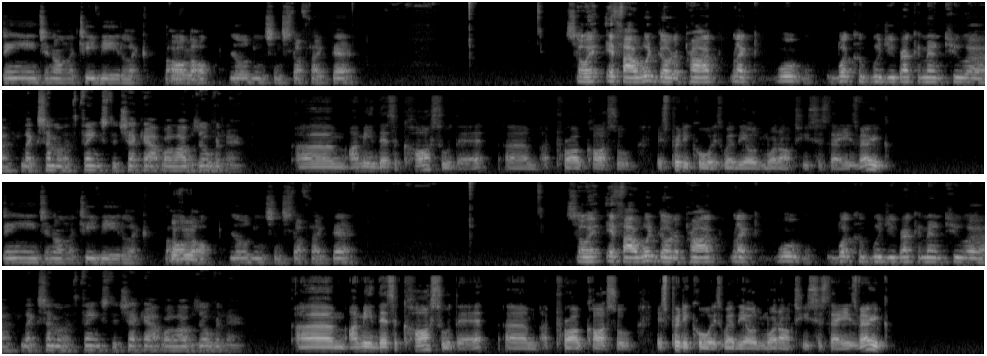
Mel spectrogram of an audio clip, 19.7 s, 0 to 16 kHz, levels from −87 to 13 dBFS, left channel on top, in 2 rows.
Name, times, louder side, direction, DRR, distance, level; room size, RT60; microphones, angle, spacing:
voice 1, 0.0-1.4 1.6-2.0 2.3-3.5 5.6-12.2, left 2 dB, 40° left, 0.6 m, -34 dB
voice 2, 12.8-16.1 16.4-18.7, right 6 dB, 60° right, 0.3 m, -33 dB
3.0 x 2.2 x 3.1 m
head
